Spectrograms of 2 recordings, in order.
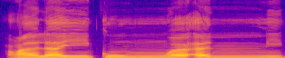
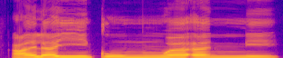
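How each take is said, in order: First: The m blends into the following w. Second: The same.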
